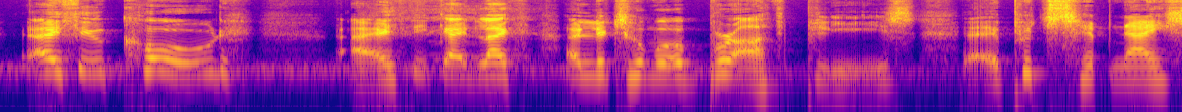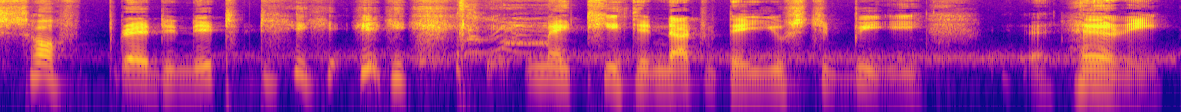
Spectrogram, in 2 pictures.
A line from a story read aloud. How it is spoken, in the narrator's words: Shivering, the grimacing graybeard whimpers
